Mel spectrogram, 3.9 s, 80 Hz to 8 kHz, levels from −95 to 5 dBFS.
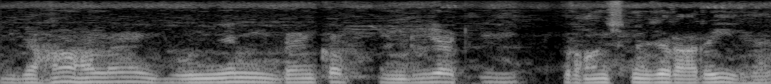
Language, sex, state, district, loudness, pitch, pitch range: Hindi, male, Bihar, East Champaran, -29 LUFS, 140 Hz, 135-150 Hz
